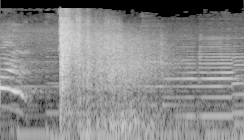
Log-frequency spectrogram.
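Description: Civil War–style muzzle-loading field cannon fired once: a single sudden boom about half a second in, fading away over a second or so.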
